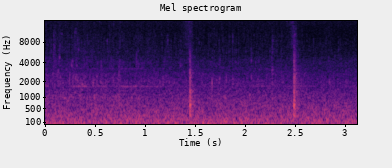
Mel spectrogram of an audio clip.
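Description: A small stream flowing quietly through the town streets of Sumida Ward in the evening, with a steady, continuous rushing babble broken twice by brief splashy clicks against the even wash of water.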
